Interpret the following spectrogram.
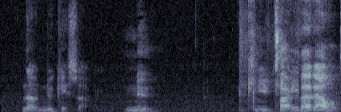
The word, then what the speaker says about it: Nukesaku: Okusaku? No, Nukesaku.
